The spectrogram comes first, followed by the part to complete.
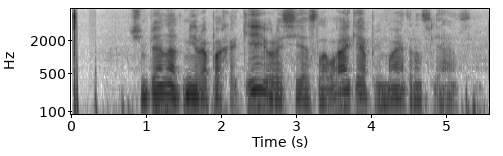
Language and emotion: Russian, neutral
